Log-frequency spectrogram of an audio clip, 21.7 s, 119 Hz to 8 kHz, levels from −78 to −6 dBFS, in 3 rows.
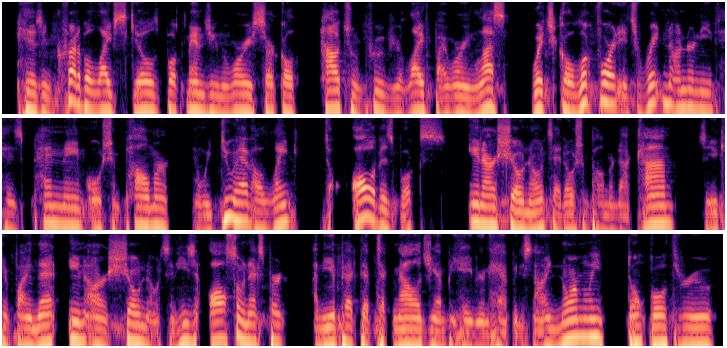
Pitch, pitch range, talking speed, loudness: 130 Hz, 115-145 Hz, 210 wpm, -22 LUFS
